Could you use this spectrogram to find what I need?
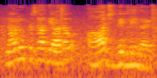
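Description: The stress falls on the word aaj. He went today, not on another day. "कल नहीं गए थे, कल नहीं जाएंगे"

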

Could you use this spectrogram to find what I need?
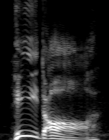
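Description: It is said in an odd, quirky accent.

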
